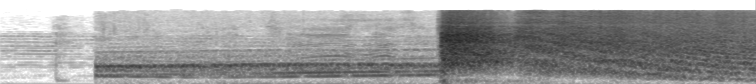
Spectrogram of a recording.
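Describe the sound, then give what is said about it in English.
An Iron Dome interceptor rocket explodes in the air. A steady droning whine is followed by one sudden, loud blast that rolls off into a long, noisy rumble. “All it does is send up rockets that explode in the air and don't actually intercept anything.”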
